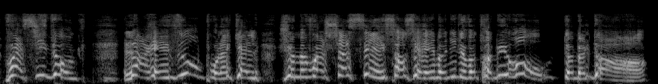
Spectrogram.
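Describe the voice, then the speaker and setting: A man's voice: very high-pitched, big pitch swings, measured pace, a bit bright, no echo, voice pushed up, full character voice. A man voicing an eccentric female divination teacher who speaks in a theatrical, melodramatic, wounded way.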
